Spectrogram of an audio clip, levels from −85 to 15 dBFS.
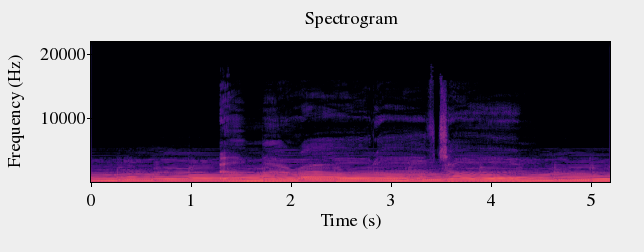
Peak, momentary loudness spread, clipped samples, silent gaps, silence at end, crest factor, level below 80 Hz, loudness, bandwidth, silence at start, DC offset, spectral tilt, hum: -12 dBFS; 3 LU; under 0.1%; none; 0 s; 12 dB; -60 dBFS; -24 LUFS; 14 kHz; 0 s; under 0.1%; -7.5 dB/octave; none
